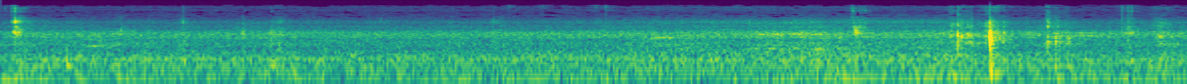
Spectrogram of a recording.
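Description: A young woman chews food softly, close by.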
